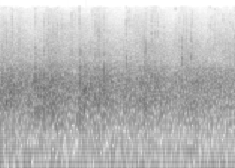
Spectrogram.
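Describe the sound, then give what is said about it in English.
A church audience breaks into applause for the Lord during a sermon, a dense, steady wash of many hands clapping at once with no distinct individual claps, holding at an even level throughout. “Look at the Lord, a hand clap.”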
